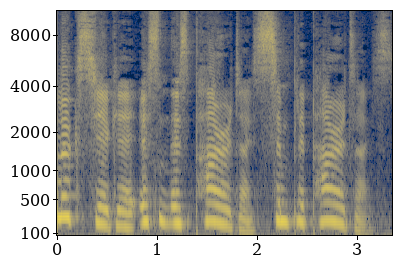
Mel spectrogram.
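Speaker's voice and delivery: high, exclaiming voice. Narrator reads Katerina Lvovna calling Sergei to look at the sky: exclaimed. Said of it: "Katerina Lvovna exclaimed".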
